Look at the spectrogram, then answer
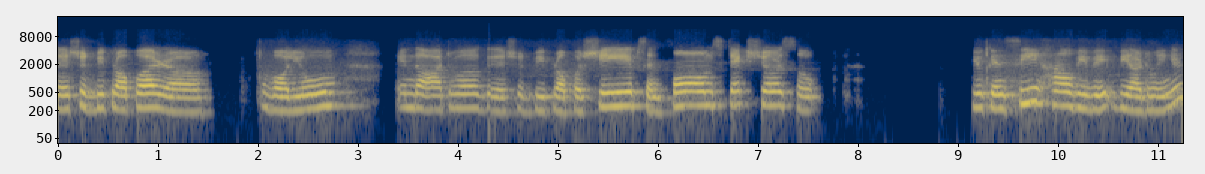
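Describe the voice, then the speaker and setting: The speaker talks at a fairly slow pace with ordinary pitch variation and long, frequent pauses. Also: woman, fairly high pitch for a woman. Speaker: art teacher. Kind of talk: tutorial. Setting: live online session.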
